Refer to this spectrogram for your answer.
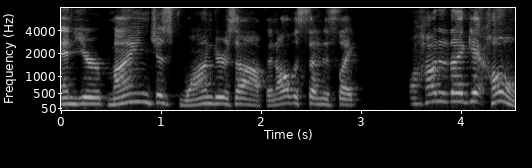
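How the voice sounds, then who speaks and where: Pitch sits high for this man, varying in an ordinary way. He keeps a moderate pace. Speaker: hypnotherapist. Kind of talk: interview answer.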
